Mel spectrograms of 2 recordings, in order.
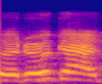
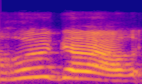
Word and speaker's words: regard: Ici, je ne prononce pas le D. Un regard. On a déjà travaillé les lettres finales muettes, n'est-ce pas? Ça vient du verbe regarder. Donc ici, le D n'est pas prononcé.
